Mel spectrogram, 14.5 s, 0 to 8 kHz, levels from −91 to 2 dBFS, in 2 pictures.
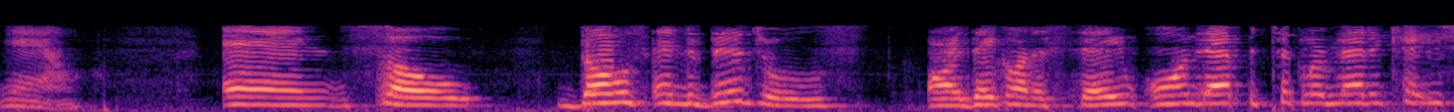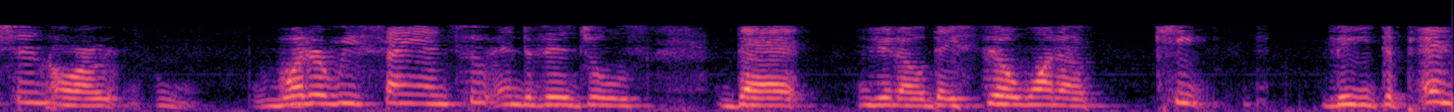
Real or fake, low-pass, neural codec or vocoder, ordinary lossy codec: real; 7.2 kHz; none; AAC, 16 kbps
